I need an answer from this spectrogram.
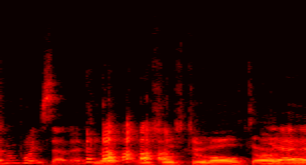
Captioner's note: laughing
